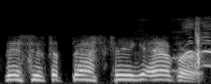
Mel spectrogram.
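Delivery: put-on high, slow, delighted child's voice; thrilled daughter. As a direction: savour it like a kid loving the drop. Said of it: "And she goes".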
